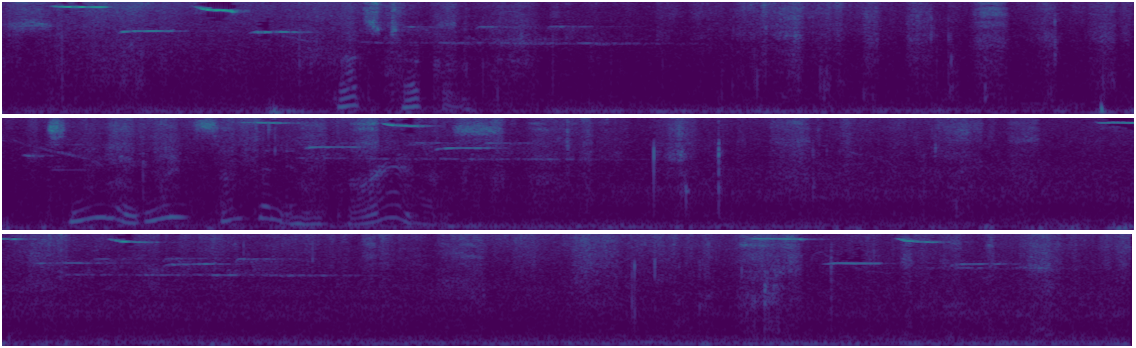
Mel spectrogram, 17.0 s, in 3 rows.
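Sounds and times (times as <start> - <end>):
faint whistled bird chirps: 0.0 - 1.7, 11.2 - 13.1, 15.1 - 16.7.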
